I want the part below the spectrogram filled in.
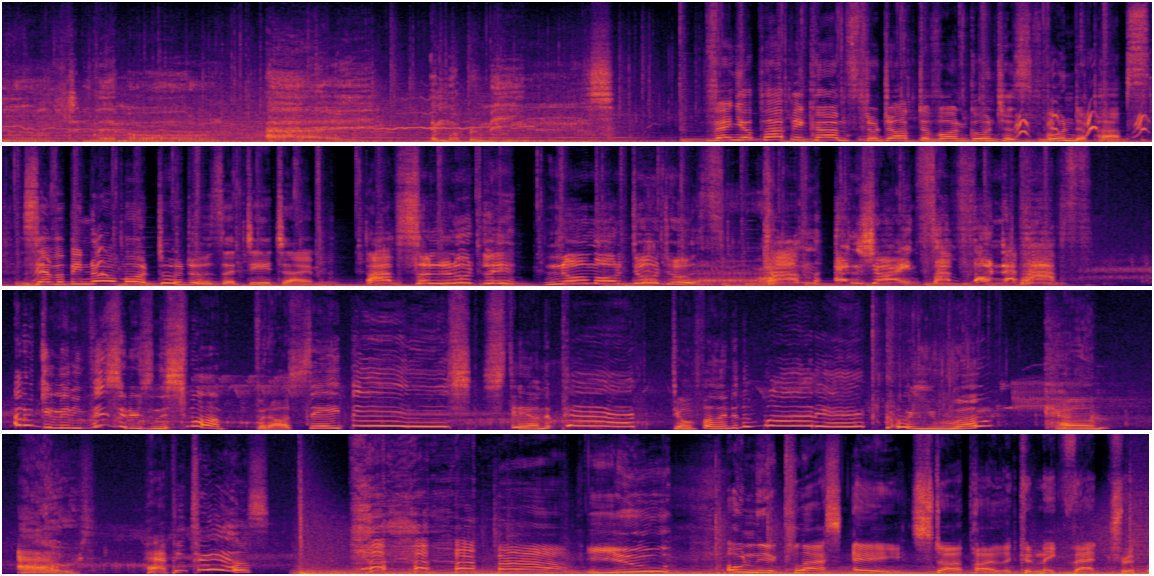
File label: Animation, Voice Over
